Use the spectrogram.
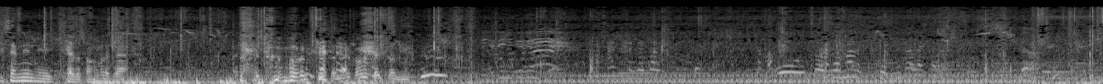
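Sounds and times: people talking: 2.5 - 11.0.

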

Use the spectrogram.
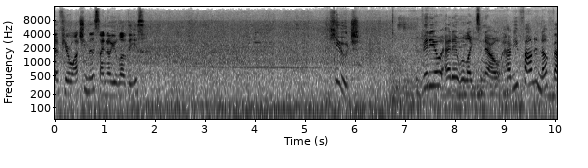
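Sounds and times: wind buffeting microphone: 0.0 - 10.0
faint steady high tone: 2.7 - 6.6.

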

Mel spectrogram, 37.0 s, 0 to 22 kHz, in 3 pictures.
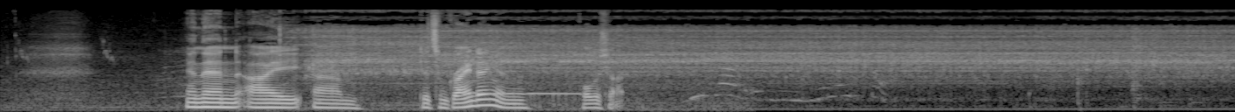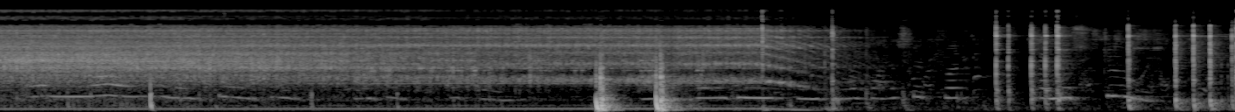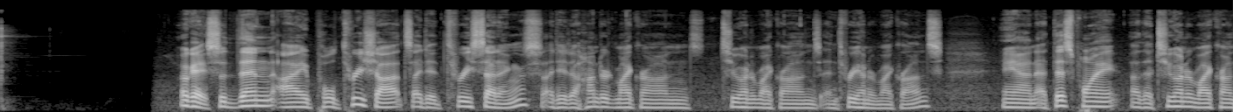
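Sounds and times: coffee grinder motor humming: 2.6 - 21.0
sharp knocks: 18.3 - 19.2.

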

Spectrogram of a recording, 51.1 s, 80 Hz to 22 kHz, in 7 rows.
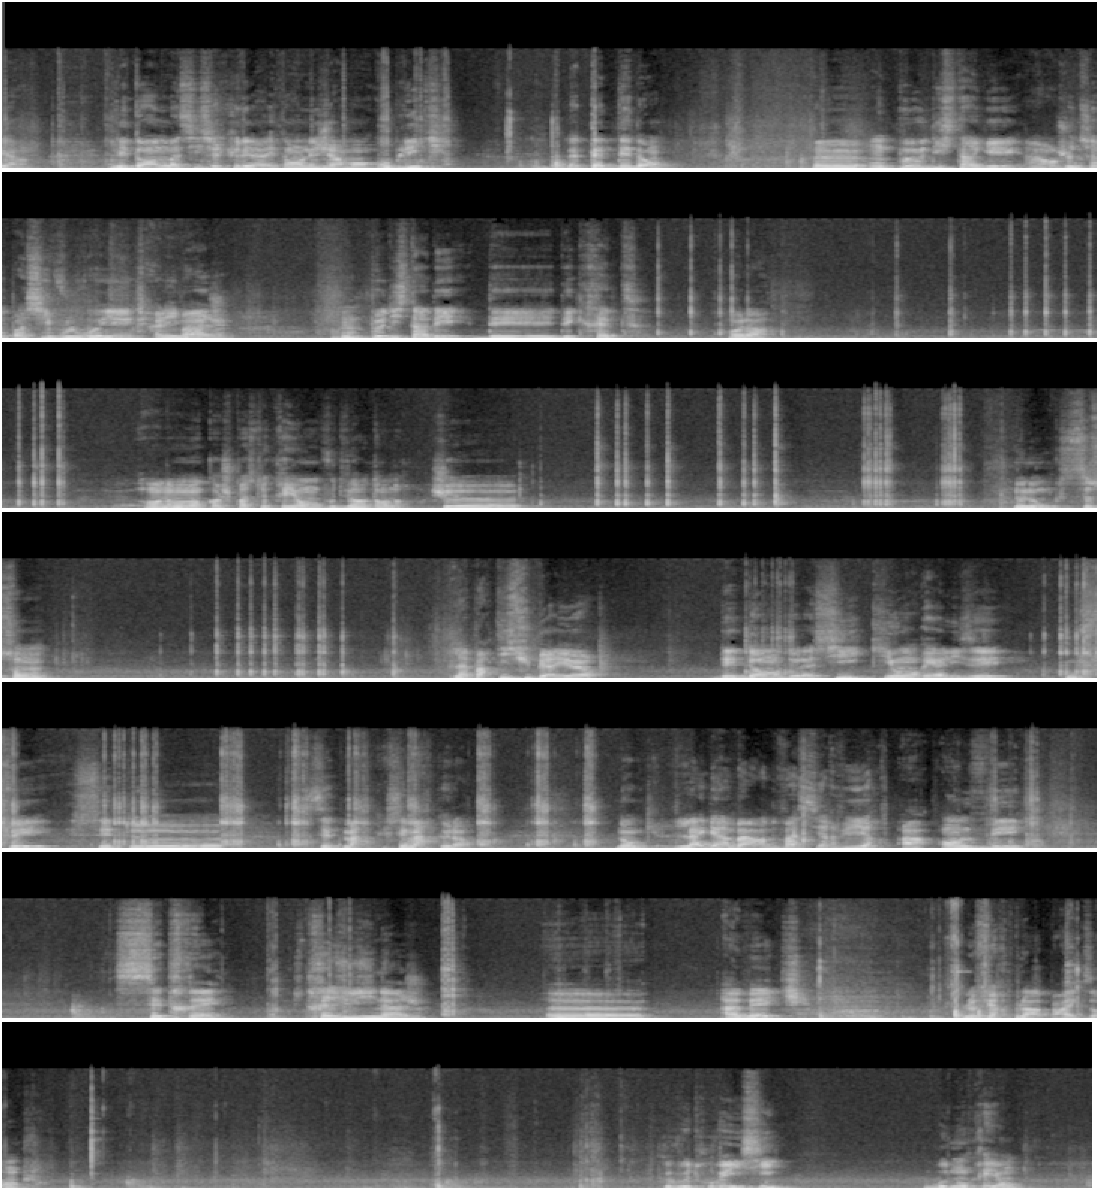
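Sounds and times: faint room hum: 0.0 - 51.0
pencil tip clicking along wood: 11.6 - 12.3, 13.1 - 15.1, 18.6 - 21.1, 23.0 - 24.6, 28.8 - 29.3.

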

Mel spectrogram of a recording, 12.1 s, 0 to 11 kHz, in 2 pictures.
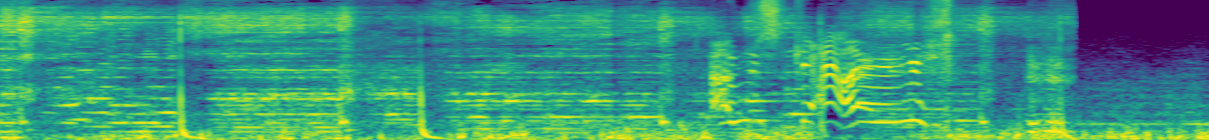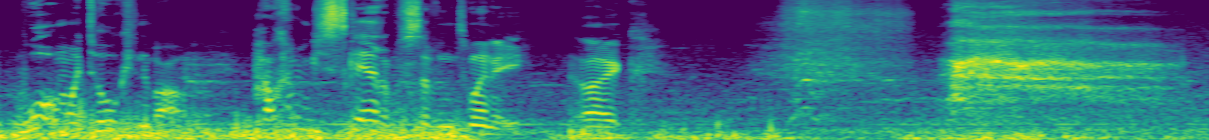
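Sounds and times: man breathing hard: 9.8 - 12.0.

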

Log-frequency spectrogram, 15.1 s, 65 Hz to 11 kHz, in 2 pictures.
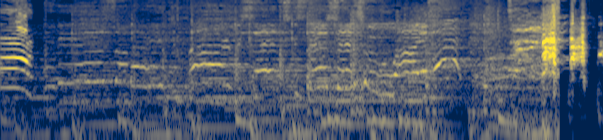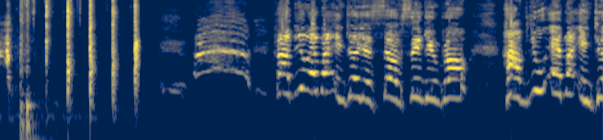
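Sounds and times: man yelling: 0.0 - 0.4.

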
